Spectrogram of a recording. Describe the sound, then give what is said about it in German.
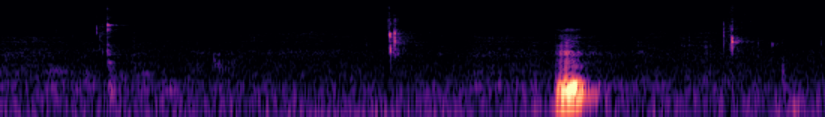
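Wet lip smacking from someone chewing: a few sharp, sticky clicks spaced apart, with one fuller squelchy smack in the middle, all quiet and with no talking. “Boah, der Schmatz macht mich selber wahnsinnig.”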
